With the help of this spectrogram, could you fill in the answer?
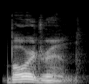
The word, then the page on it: boardroom: American English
